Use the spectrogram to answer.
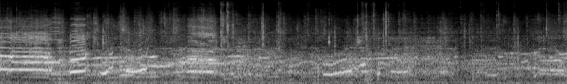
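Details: Thousands of egg-laying hens on a farm, a dense chorus of overlapping clucks and drawn-out wavering calls, many voices at once with no pause, rising and falling in a continuous murmur.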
